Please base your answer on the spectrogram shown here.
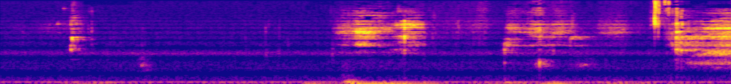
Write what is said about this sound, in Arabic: ثواني بقى نشرب بقى ميه عشان نقدر ايه نكمل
